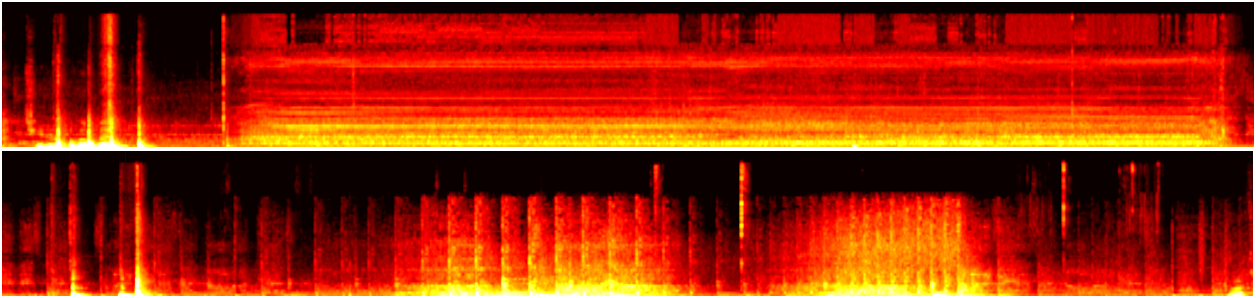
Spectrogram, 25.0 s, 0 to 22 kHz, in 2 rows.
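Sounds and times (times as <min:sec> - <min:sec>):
heat gun blowing: 0:02.1 - 0:14.2.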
